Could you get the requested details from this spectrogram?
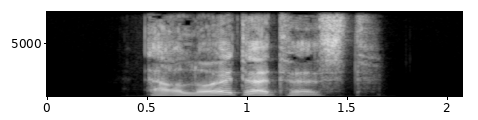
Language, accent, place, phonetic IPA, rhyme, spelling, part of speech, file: German, Germany, Berlin, [ɛɐ̯ˈlɔɪ̯tɐtəst], -ɔɪ̯tɐtəst, erläutertest, verb, De-erläutertest.ogg
- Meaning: inflection of erläutern: 1. second-person singular preterite 2. second-person singular subjunctive II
